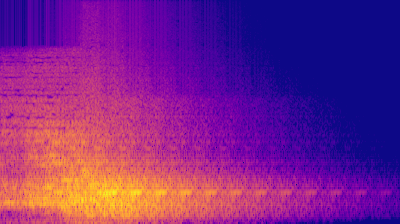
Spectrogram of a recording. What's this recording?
Well I woke up and decided, why the heck not? Useful for some kind of fly by
Recorded with an INSIGNIA Microphone by making a fart sound and editing it in Audacity.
